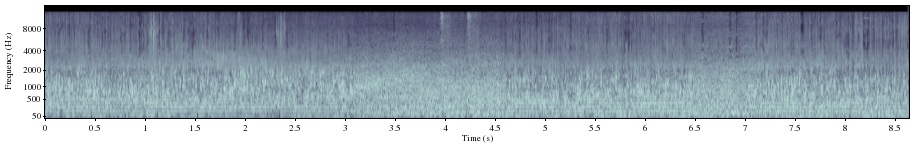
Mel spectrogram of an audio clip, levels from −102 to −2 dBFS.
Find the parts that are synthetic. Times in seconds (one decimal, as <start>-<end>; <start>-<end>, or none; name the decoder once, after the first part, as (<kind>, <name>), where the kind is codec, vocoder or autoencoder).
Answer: 0.0-3.1 (vocoder, BigVGAN v2); 4.6-6.5; 7.1-8.6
